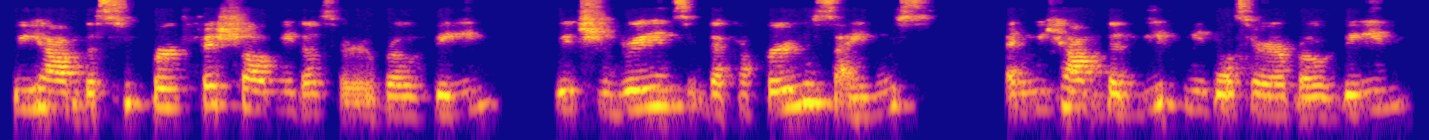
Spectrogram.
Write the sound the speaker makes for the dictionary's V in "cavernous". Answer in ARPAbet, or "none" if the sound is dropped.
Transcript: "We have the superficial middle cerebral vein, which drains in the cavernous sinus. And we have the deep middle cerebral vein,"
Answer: F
